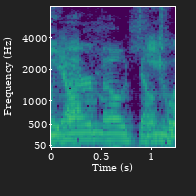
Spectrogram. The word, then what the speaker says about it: Guillermo del Toro: Guillermo del Toro. – Guillermo del Toro.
